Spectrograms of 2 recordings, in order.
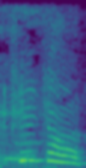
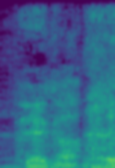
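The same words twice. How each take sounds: First: It is said in a high voice. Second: It is said in a low, deep voice.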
